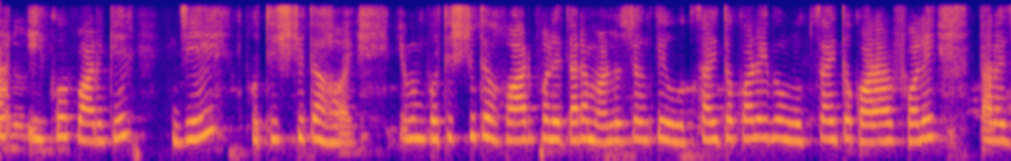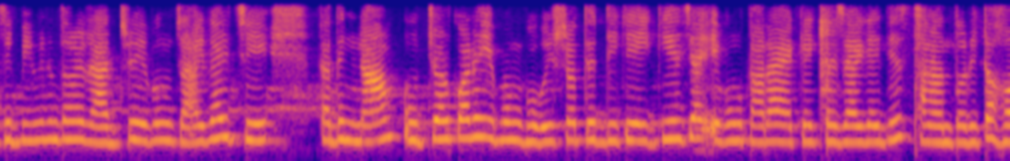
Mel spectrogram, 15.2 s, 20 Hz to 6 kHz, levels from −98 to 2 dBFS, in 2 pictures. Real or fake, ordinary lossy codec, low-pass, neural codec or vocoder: fake; none; 5.4 kHz; codec, 16 kHz, 4 kbps, X-Codec, HuBERT features, trained on general audio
